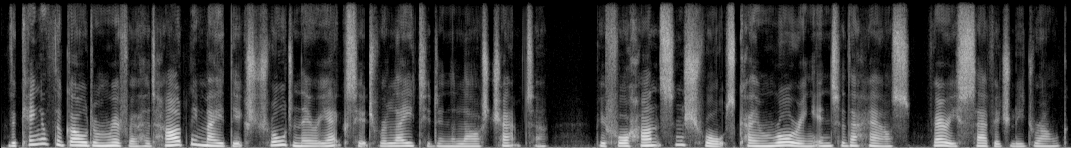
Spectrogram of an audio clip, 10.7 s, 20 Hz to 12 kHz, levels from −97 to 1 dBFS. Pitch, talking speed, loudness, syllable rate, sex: 235 Hz, 160 wpm, -18 LUFS, 5.0 syllables/s, female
